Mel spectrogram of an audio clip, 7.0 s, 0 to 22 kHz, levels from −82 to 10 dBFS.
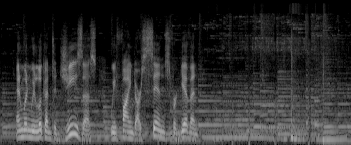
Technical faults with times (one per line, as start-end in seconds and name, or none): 4.62-4.65 short stall from a late packet
4.95-4.99 short stall from a late packet
5.47-5.52 short stall from a late packet
6.15-6.21 short stall from a late packet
